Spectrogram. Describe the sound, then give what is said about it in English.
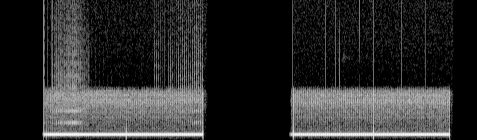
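Ringback tone of an outgoing telephone call: two long, steady electronic tones, each about two seconds, separated by a stretch of silence, loud and alone with no voices. “We're going to call this guy you went on a date with, Brock”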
